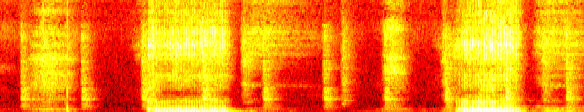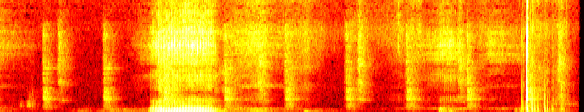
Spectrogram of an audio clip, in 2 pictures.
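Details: A sleeping Labrador puppy gives loud, buzzing, human-like snores about every three seconds with quiet breaths between; dog snoring.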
